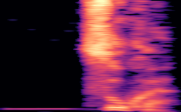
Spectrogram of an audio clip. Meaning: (adverb) dryly (in a dry manner); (adjective) short neuter singular of сухо́й (suxój)
- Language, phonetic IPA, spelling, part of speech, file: Russian, [ˈsuxə], сухо, adverb / adjective, Ru-сухо.ogg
